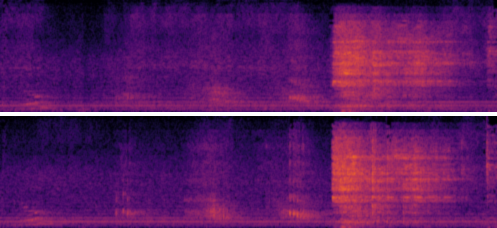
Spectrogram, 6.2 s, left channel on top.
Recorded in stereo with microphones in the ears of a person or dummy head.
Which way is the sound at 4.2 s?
60° right (ahead or behind).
